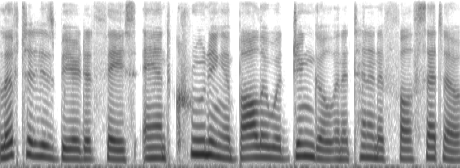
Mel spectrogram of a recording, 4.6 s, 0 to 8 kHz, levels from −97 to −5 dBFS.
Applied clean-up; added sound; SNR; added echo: none; none; none; none.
